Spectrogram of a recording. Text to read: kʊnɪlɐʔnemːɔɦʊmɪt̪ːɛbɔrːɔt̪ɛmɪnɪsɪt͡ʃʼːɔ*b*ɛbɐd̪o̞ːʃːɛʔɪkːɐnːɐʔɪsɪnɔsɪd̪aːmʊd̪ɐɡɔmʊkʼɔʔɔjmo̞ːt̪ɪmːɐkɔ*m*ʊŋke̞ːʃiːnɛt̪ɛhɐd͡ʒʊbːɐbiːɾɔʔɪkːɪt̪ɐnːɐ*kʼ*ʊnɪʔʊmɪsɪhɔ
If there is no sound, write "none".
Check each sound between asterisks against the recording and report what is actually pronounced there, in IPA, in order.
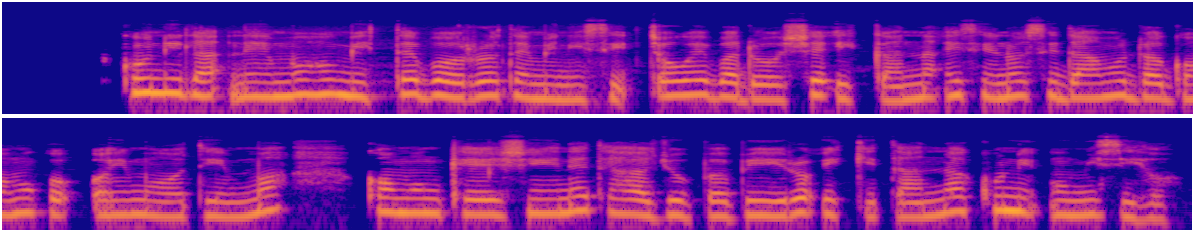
w, m, k

